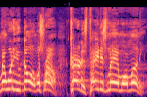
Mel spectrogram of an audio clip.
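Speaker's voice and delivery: high, pleading crowd protest; upset crowd. Retold or imitated. The upset club crowd begging the DJ to stay, mock-pleading high.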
